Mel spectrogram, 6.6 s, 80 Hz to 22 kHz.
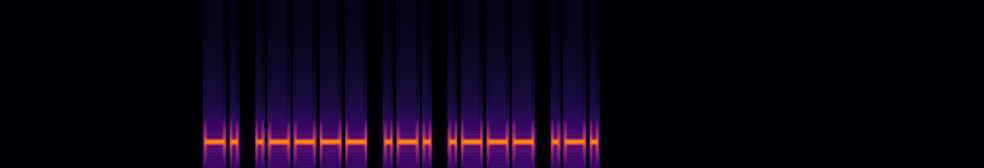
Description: Morse code, heard as a keyed tone, about 28 wpm, 700 Hz. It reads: N1RJR
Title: USA Call Signs - 5 Characters - Repeated 3x - 28wpm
